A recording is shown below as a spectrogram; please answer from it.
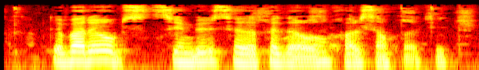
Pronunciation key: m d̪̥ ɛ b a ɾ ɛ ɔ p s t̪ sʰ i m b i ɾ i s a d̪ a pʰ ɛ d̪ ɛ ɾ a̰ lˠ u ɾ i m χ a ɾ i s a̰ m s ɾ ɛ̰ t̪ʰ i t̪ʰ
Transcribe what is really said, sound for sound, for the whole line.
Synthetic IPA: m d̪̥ ɛ b a ɾ ɛ ɔ p s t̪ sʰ i m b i ɾ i s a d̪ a pʰ ɛ d̪ ɛ ɾ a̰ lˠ u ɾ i m χ a ɾ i s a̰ m χ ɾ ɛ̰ t̪ʰ i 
